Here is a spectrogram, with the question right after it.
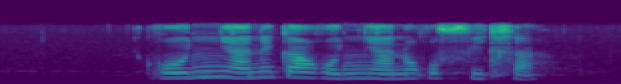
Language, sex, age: Northern Sotho, female, 24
